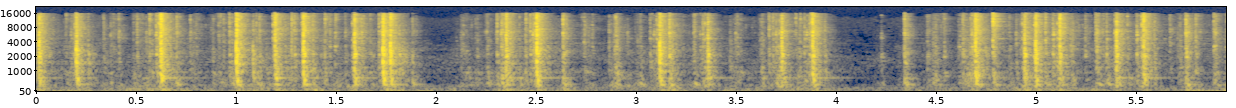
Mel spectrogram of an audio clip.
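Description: Fingertips type on the keys of a mint-green Olivetti Lettera 22 portable manual typewriter with a metal body and paper loaded. Rapid, sharp metallic clacks with bright, short-ringing strikes come in bursts, with brief pauses around the two- and four-second marks.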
